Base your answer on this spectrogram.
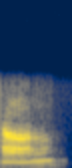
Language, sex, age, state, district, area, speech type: Sindhi, female, 60+, Maharashtra, Mumbai Suburban, urban, conversation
